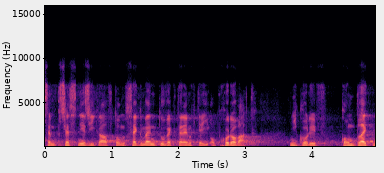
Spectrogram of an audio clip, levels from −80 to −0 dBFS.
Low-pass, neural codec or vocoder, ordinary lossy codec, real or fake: 7.2 kHz; none; Opus, 32 kbps; real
